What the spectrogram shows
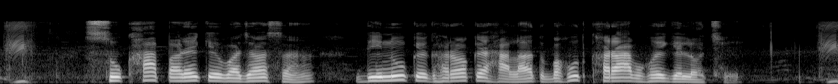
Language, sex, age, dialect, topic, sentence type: Maithili, male, 41-45, Angika, agriculture, statement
